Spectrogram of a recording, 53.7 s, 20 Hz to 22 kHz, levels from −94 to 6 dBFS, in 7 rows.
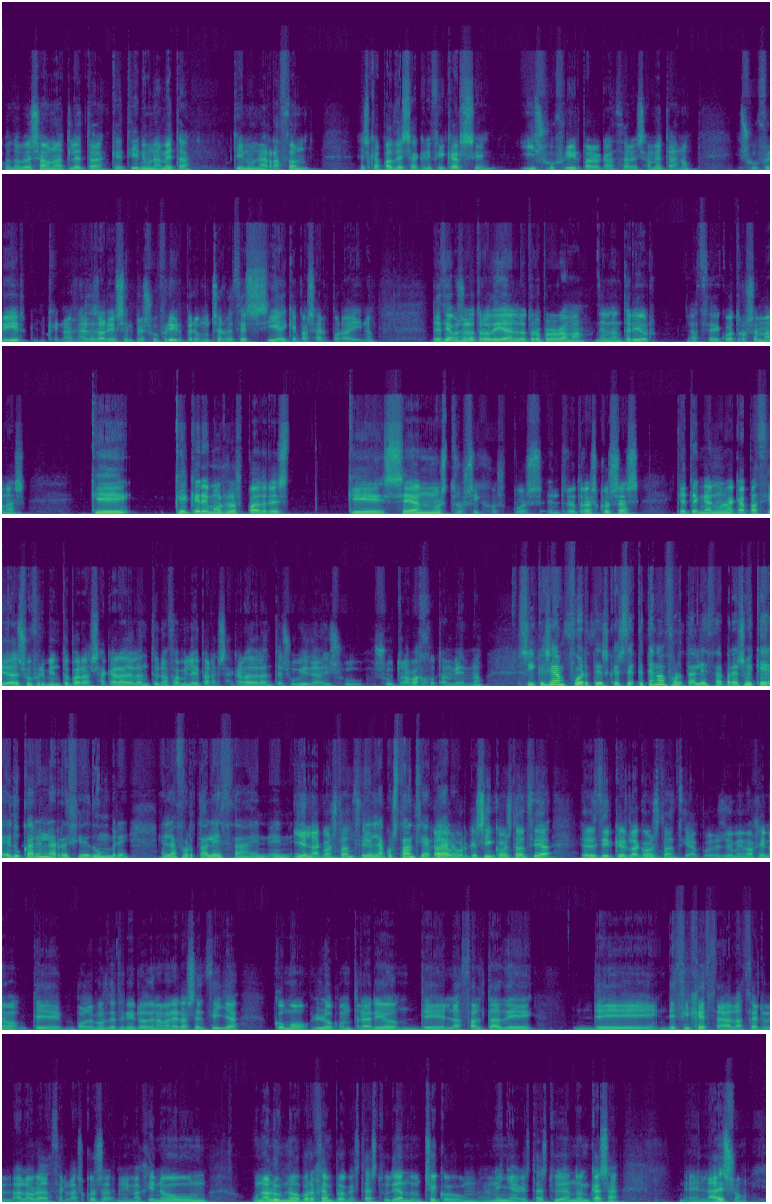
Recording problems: garbled, watery; slightly; nothing above 19 kHz

